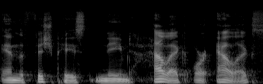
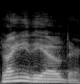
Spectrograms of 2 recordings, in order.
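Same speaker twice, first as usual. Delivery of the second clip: put-on Irish accent, higher and louder; 6 semitones higher, 10 dB louder than usual. Imitating a Roman culture professor from Northern Ireland: imitating a professor's Irish accent. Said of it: "an Irish accent".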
